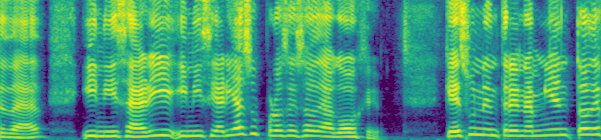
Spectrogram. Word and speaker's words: agoge: Se escribe agogue, pero descubrí que se pronuncia agoge y pues bueno, yo no sé griego, pero no quiero quiero hacerlo lo mejor que pueda.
